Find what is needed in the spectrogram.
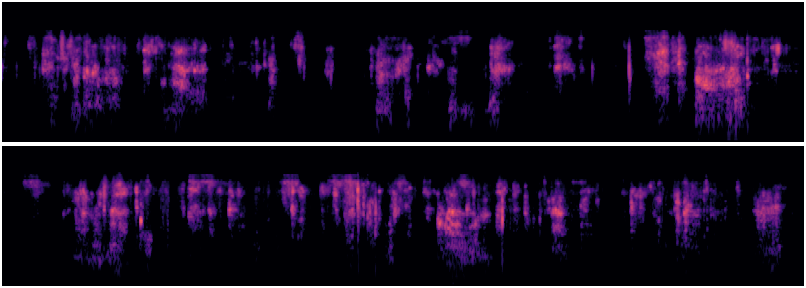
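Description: Two boxer dogs play-fighting, growling and whining in short, irregular bursts with brief pauses between.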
